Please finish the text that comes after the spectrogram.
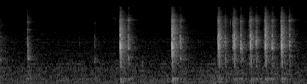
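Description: Typing on an RK61 mechanical keyboard: a few scattered clacks followed by a quick run of crisp, evenly spaced keystrokes, close-up and loud, with no talking.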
